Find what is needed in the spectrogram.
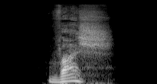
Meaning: singular imperative of waschen
- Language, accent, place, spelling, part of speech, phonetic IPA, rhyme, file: German, Germany, Berlin, wasch, verb, [vaʃ], -aʃ, De-wasch.ogg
